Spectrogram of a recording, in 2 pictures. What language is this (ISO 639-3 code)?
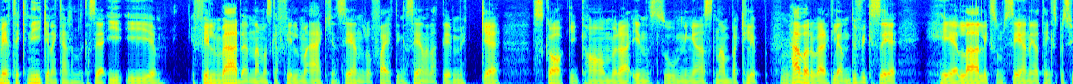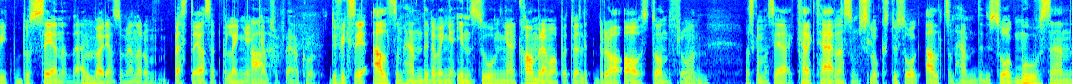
swe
